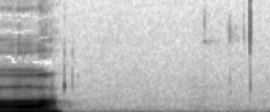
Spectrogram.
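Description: A man's voice saying the Arabic letter name "kha" once, its vowel drawn out for about half a second, followed by a few faint computer mouse clicks.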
